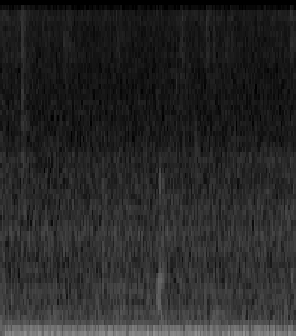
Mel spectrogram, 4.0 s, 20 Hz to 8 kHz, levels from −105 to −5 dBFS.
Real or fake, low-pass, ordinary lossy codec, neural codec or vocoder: real; 7.2 kHz; none; none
